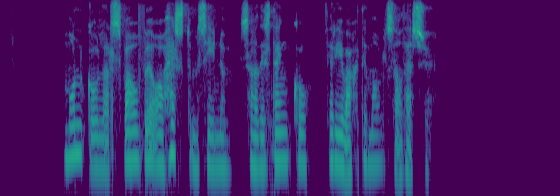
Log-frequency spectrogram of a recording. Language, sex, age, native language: Icelandic, female, 50-59, Icelandic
